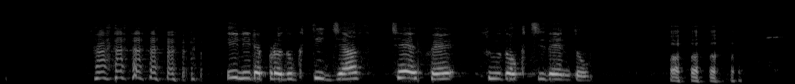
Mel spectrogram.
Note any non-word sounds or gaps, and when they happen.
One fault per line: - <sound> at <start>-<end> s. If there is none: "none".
- laugh at 0.9-2.1 s
- laugh at 6.7-7.5 s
